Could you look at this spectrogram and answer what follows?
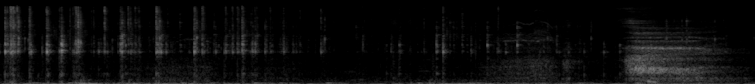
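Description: Lock pick clicking and scraping against the pins in the keyway of a brass Yale pin-tumbler cylinder: rapid small metallic clicks, thick for the first three seconds, then sparser. A short rushing noise comes about six and a half seconds in.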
